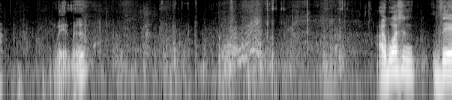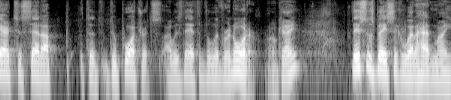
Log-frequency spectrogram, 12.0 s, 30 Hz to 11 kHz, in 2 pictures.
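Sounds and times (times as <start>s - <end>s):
rustling of a case: 0.2s - 4.8s
faint zipper: 1.0s - 4.8s, 10.1s - 11.0s.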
